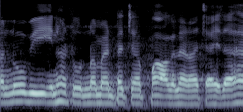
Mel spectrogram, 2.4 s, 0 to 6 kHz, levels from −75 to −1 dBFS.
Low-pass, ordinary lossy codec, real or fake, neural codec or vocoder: 5.4 kHz; none; real; none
